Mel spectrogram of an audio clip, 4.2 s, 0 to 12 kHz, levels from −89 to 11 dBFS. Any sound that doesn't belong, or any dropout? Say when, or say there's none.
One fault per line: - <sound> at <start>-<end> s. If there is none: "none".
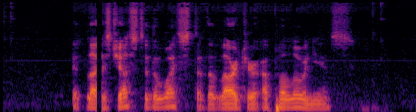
- dropout at 1.0-1.0 s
